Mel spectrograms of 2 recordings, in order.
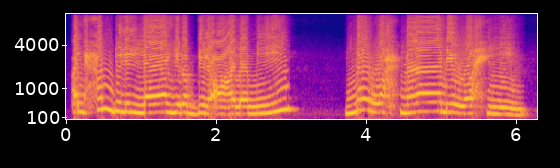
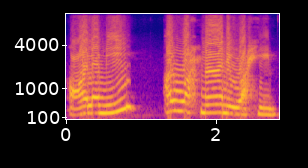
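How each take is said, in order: First: Aalameen runs straight into arrahmaan without pause. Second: There is a pause after aalameen.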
